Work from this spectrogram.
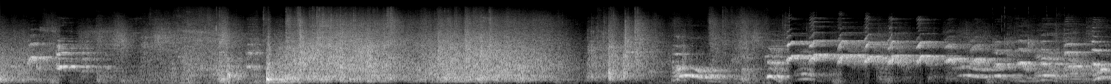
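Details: Loud, rapid barks from a female Dutch Shepherd in Topeka, Kansas, a dog said to be very reckless in prey pursuit, broken by a long burst of harsh broadband noise before the barking resumes in quick repeated volleys.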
